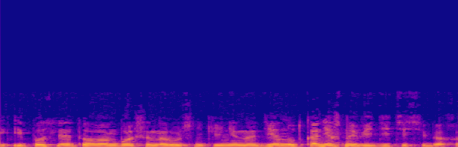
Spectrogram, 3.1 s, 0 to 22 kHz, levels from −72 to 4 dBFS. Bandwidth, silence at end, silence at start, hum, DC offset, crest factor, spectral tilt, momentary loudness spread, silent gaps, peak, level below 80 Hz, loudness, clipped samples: 8.4 kHz; 0 s; 0 s; none; under 0.1%; 10 dB; -8.5 dB/octave; 4 LU; none; -4 dBFS; -52 dBFS; -15 LUFS; under 0.1%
